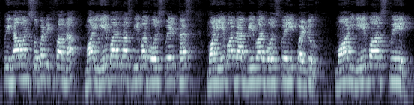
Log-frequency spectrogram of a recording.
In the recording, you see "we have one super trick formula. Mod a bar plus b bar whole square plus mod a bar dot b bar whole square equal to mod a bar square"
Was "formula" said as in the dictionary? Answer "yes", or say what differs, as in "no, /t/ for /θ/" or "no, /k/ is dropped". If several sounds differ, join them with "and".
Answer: no, /n/ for /l/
